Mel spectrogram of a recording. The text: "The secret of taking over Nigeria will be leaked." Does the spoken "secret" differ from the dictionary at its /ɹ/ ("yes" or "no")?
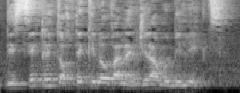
no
